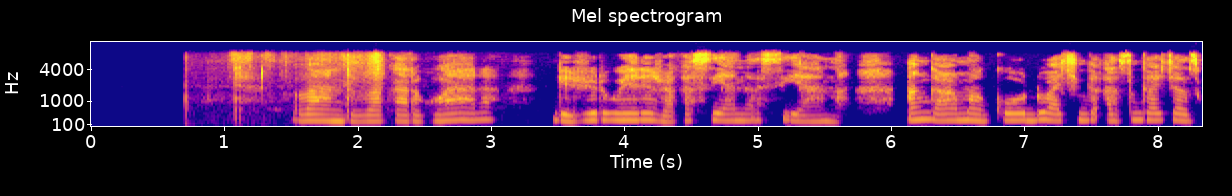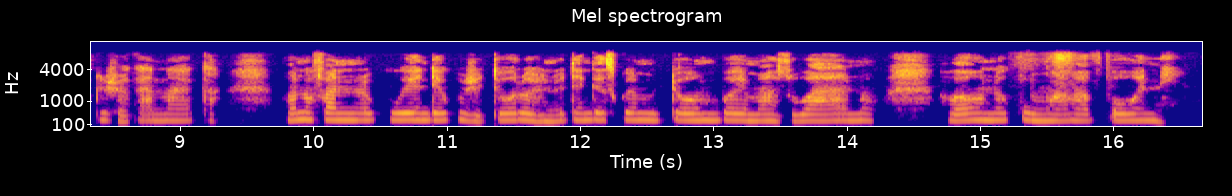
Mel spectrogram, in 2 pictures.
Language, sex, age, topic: Ndau, female, 18-24, health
